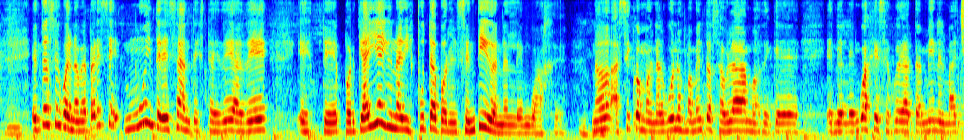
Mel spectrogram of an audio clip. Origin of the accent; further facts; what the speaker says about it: Entre Ríos, Argentina; entrerrianos nos comemos las heces, ¿no?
